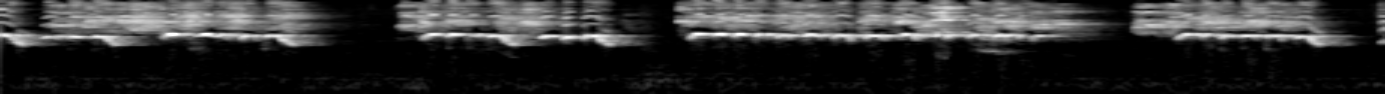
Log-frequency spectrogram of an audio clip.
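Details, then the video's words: A budgerigar gives four loud bursts of about two seconds each, a high, steady whistle with harsh, scratchy chatter on top, separated by short pauses. The song is used as a master recording for training cockatiel and budgie voices. "SUPER GACOR COCOK UNTUK MASTERAN COCKATIEL LATIH SUARA PARKIT AUSTRALIA"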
